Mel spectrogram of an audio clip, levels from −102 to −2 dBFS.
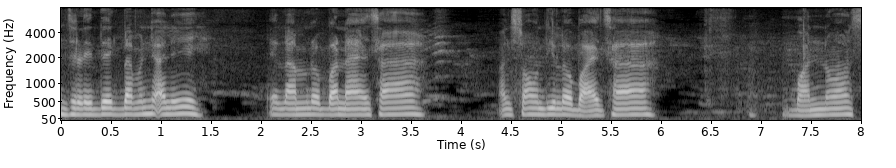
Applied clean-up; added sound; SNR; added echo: none; none; none; none.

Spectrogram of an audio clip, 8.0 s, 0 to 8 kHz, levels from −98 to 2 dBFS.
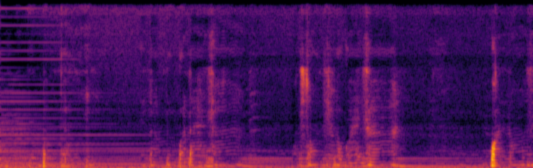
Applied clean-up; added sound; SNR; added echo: neural mask model DeepFilterNet 3.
